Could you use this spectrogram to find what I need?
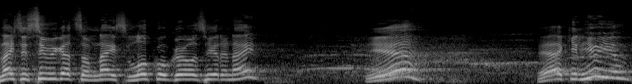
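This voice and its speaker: A man with an extremely high pitch and lively intonation speaks with long, frequent pauses. Noticeable background noise and audible room echo are present. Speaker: comedian and show host. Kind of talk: stand-up. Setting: stage with audience.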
